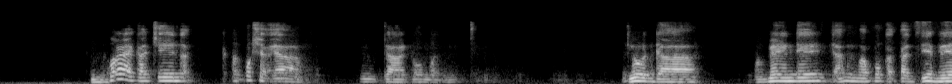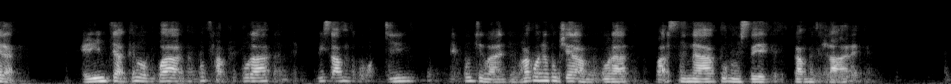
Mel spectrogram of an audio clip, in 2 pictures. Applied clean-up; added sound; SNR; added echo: neural mask model DeepFilterNet 3.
